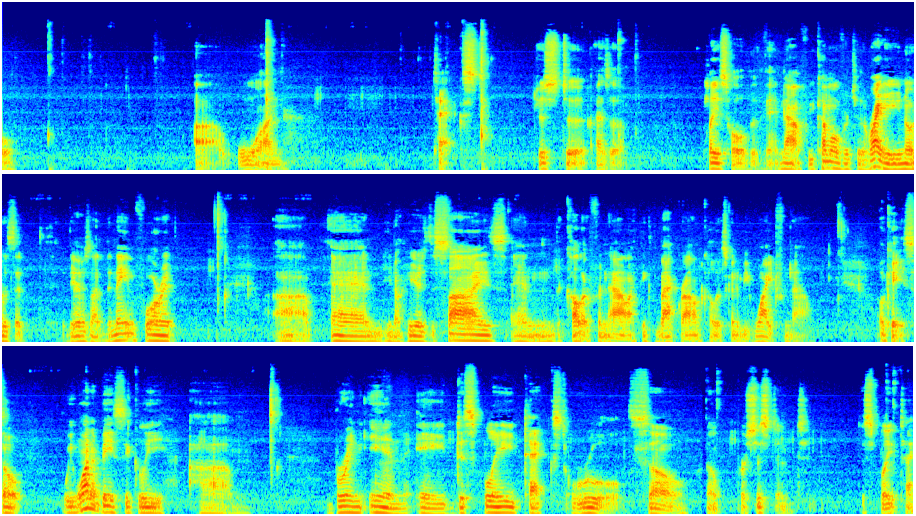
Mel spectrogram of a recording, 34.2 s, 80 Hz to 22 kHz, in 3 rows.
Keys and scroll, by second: 0.0-0.3 typing, 2.2 typing, 3.3 1, 5.0-6.5 typing, 7.7 Return.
